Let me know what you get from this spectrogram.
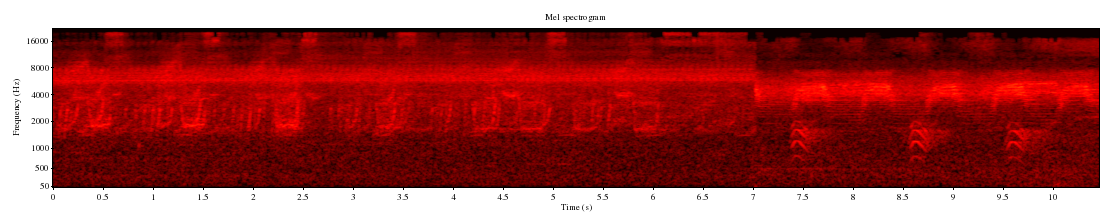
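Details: Tsukutsuku-boshi cicada in Japanese summer, its buzzy phrases repeating about twice a second, then shifting into louder, separate rising whistled sweeps against a constant high insect drone.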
